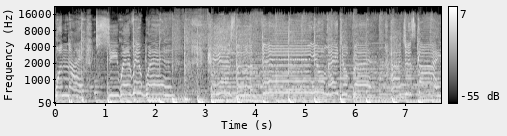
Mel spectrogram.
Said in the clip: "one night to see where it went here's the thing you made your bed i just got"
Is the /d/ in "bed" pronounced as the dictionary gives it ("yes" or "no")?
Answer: no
